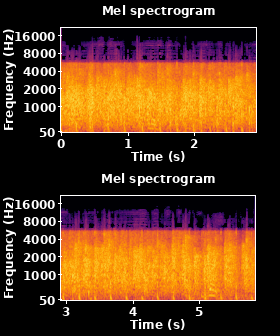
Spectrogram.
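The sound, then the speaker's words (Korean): A crowd applauds steadily for about six seconds, many hands clapping in a dense, loud, even wash with individual sharp claps poking through; no one speaks over it. “아, 이거 이거 박수 네, 한번 드려야 되는 거 아닌가요?”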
